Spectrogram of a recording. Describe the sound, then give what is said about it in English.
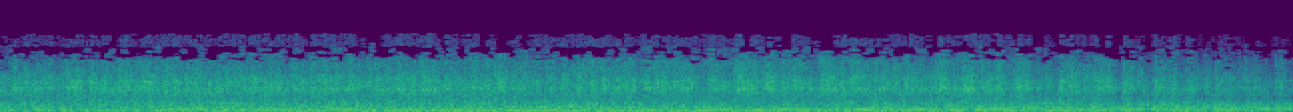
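An express train rushes past in a loud, steady roar of rumbling and rattling that holds at full strength for several seconds, with no voices heard. “Wait till the train goes by and hang on to your teeth. It's an express.”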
